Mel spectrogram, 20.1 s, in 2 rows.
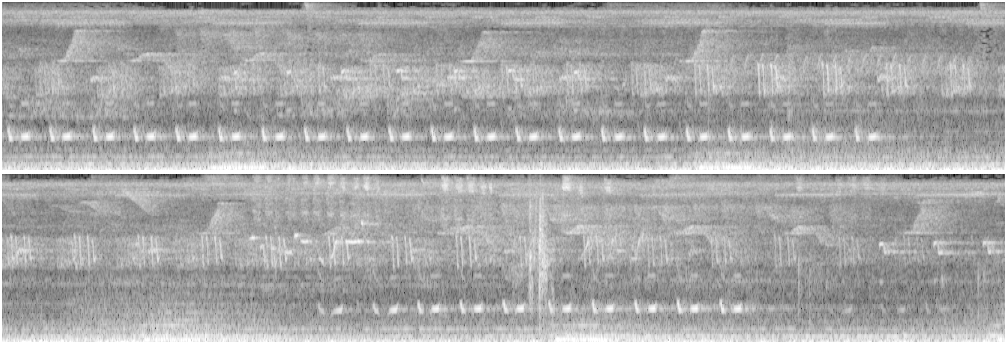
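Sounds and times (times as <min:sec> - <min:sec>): birds chirping: 0:00.0 - 0:20.0
insects buzzing: 0:00.0 - 0:20.0
low pulsing call: 0:11.5 - 0:19.0.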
